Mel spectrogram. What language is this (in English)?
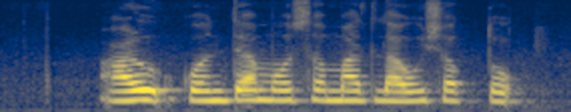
Marathi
